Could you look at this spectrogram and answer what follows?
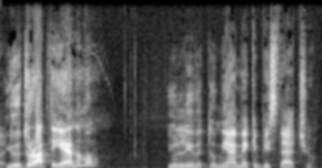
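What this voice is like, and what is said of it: Put-on foreign accent. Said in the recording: “you don't think you can say taxidermy in that accent? ... does accents.”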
